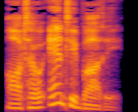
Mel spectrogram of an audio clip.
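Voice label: "autoantibody", British English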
